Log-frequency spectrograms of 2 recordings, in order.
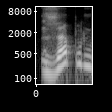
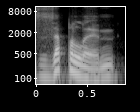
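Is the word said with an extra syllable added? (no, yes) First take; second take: no; yes. First: The word has its usual number of syllables. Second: The word has an extra syllable added.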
